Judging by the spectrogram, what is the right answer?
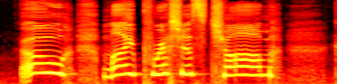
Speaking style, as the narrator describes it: cried the old man

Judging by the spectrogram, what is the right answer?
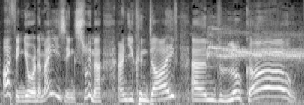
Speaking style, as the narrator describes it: shouted Nigel all of a sudden

